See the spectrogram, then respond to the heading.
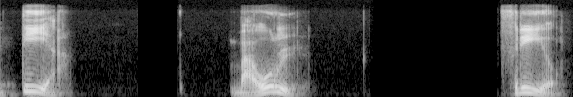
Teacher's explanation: Se separa una vocal abierta de una cerrada siempre en cuando la cerrada suene más fuerte, es decir, lleve tilde. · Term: hiato acentual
